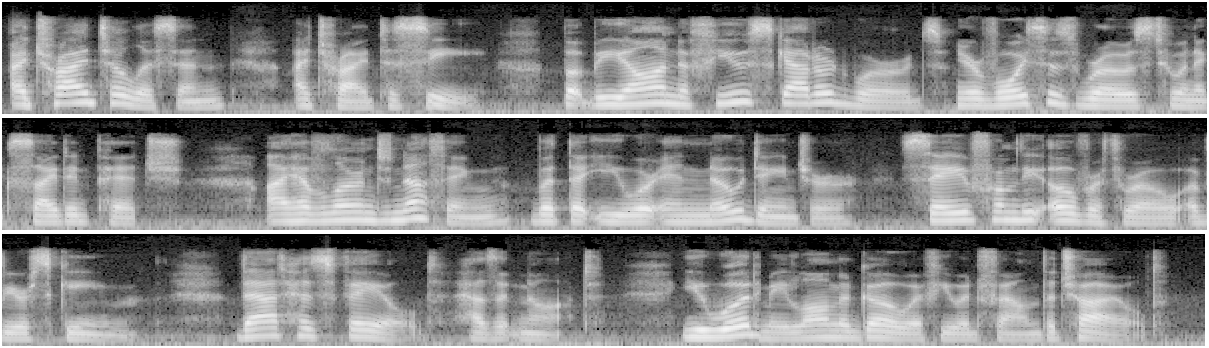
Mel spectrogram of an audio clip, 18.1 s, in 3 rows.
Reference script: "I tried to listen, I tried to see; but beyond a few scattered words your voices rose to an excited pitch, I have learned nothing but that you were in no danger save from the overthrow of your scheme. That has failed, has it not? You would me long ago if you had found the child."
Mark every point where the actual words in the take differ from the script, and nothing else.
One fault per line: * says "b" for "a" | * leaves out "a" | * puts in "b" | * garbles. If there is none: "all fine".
all fine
